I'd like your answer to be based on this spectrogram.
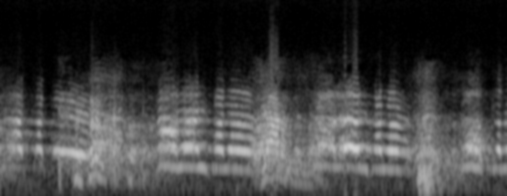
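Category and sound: crowd, crowd chanting slogans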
